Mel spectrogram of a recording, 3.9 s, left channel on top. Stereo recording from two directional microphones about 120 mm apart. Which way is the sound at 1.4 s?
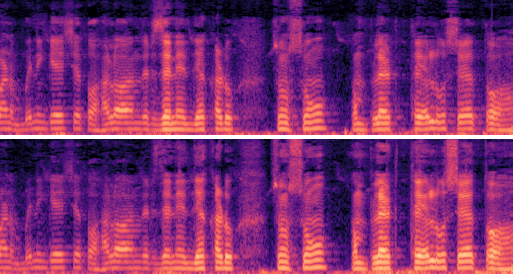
25° right (ahead or behind).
